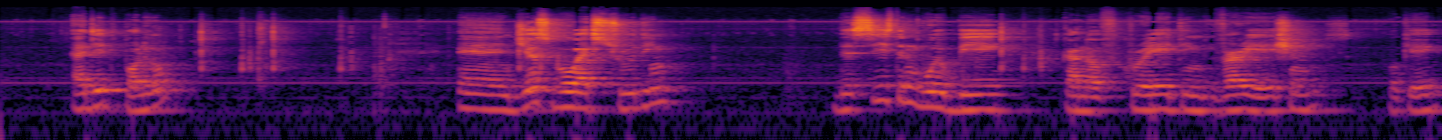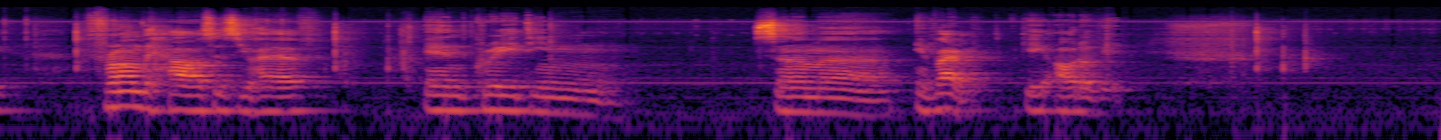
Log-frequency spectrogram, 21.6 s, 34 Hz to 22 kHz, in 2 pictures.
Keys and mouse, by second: 3.9 e, 6.9-12.7 middle drag, 7.3 e, 12.7 click, 12.8 middle click, 12.9 click, 13.0-21.6 shift+middle drag, 20.2 e.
